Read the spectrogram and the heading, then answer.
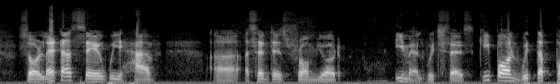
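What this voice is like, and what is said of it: Usual voice. Nothing is said of it.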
